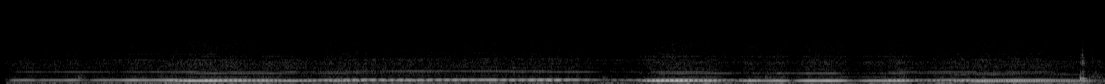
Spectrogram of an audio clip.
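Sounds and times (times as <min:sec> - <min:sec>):
organ playing with Bordun 16 8 4 stops: 0:01.2 - 0:11.0.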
